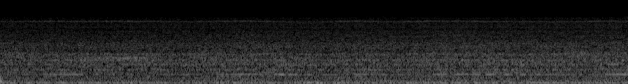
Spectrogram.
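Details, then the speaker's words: 2009 Mini 1.6 after cleaning a Vanos solenoid blocked by metal filings: steady, even idle with a soft constant hum and no surging or hunting. It previously hunted and tried to cut out; the code cleared and has not returned. "so yeah she's running lots better"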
